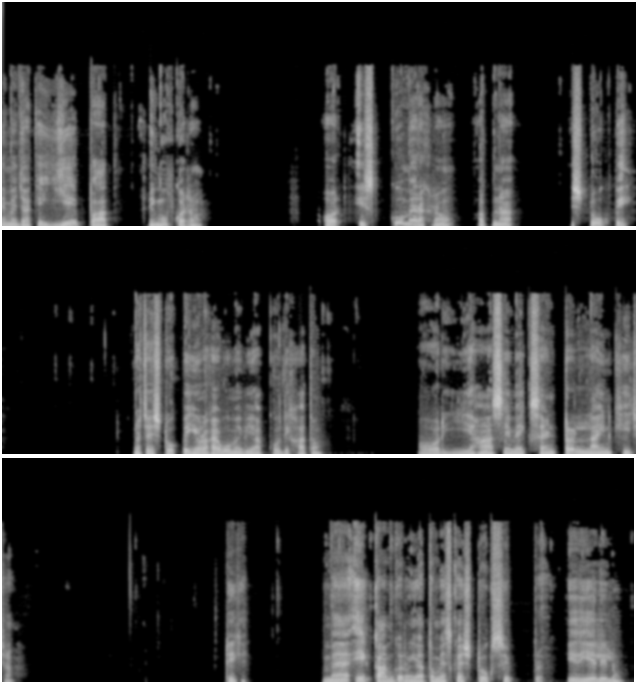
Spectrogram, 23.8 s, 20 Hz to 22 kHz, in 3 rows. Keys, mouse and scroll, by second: 5.1 click, 5.1 click, 8.2 z, 8.6 click, 9.5 space, 9.6-11.3 drag, 11.3 right click, 11.9-17.8 drag, 17.8 z, 18.2-20.0 drag, 21.6 i, 22.6 click.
